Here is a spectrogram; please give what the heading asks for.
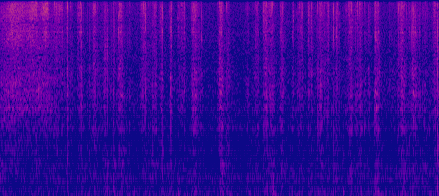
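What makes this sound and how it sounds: Fingertips and nails scratch and rub the surface of a bee-printed, embossed paper towel roll held horizontally. The sound is a steady run of soft, papery scratches and brushing strokes with brief, bright crackles over a constant low rumble.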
